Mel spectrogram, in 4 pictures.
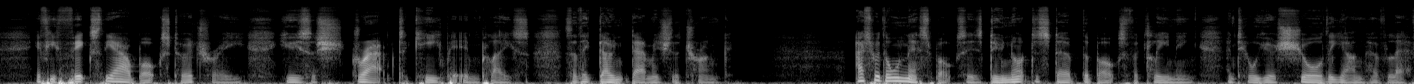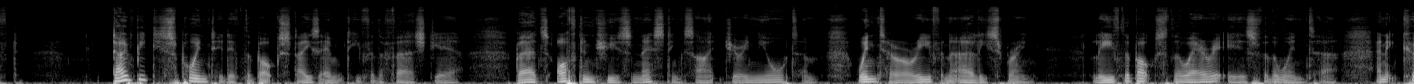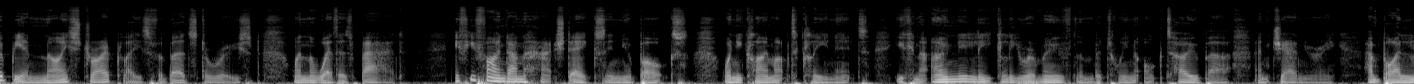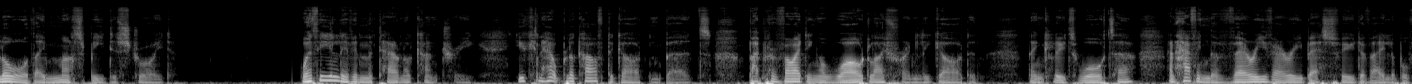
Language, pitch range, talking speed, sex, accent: English, 85-105 Hz, 170 wpm, male, British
